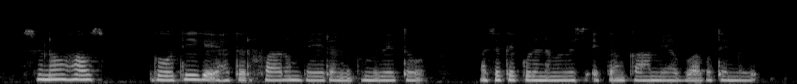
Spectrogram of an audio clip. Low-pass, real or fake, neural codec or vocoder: 5.4 kHz; real; none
